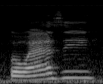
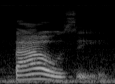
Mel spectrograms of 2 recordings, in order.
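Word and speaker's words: Baozi: Boazy. Oh, no. Bowsy. Bowsy. Bowsy the panda. Like a bow bun. Bowsy. It's spelled bow like a bow bun. B A O Z I the panda.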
